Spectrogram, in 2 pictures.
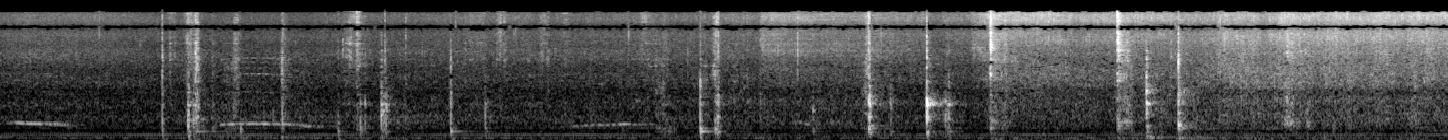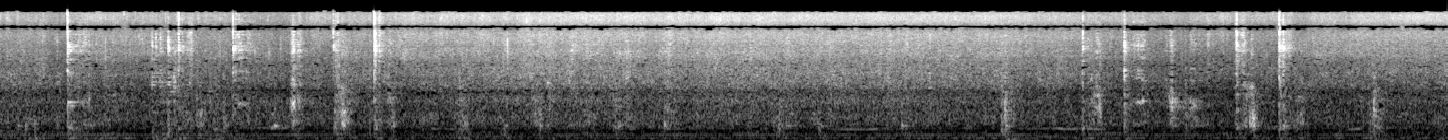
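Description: Onions and garlic paste frying in hot oil in a steel kadai, a steady sizzle, with a spatula scraping and tapping against the pan as they are stirred. The sizzle grows louder about ten seconds in.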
